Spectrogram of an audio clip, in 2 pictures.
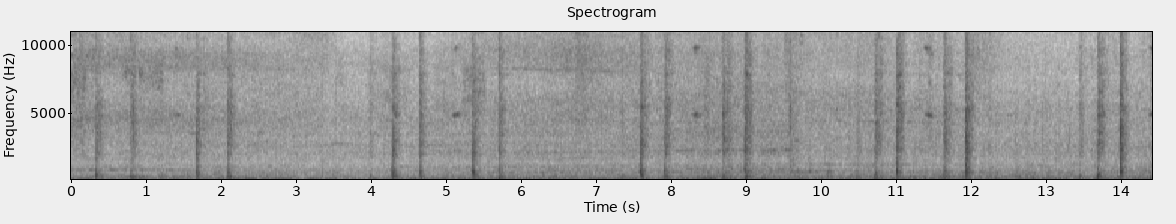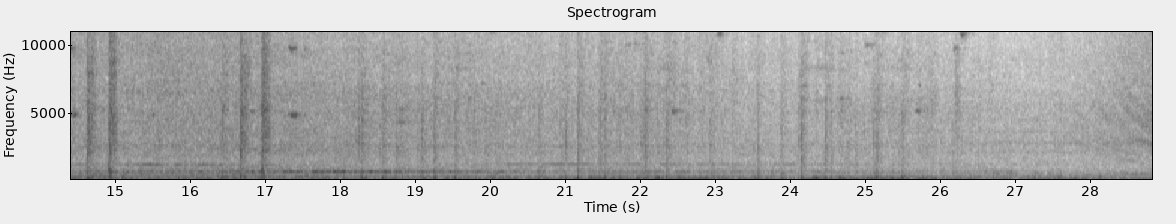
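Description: Suburban electric trains running past at low speed: a steady rumble with many sharp, irregular clacks of steel wheels over rail joints and points, and a faint wheel whine held for a few seconds in the middle.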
